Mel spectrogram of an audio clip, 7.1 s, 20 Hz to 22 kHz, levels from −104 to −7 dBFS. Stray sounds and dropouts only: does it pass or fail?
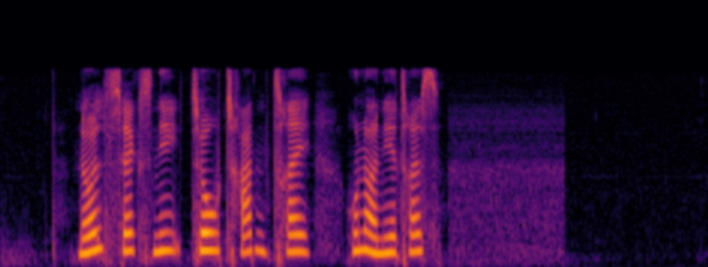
pass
